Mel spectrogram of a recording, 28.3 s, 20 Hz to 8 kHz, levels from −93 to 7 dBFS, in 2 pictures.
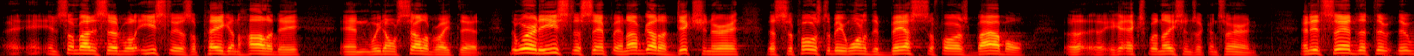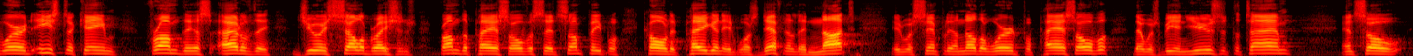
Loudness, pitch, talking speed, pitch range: -34 LUFS, 160 Hz, 180 wpm, 145-170 Hz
